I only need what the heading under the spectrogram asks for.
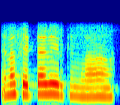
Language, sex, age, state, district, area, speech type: Tamil, female, 45-60, Tamil Nadu, Krishnagiri, rural, conversation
